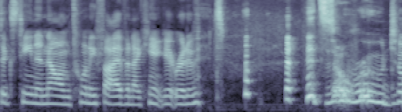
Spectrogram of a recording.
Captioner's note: laughs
